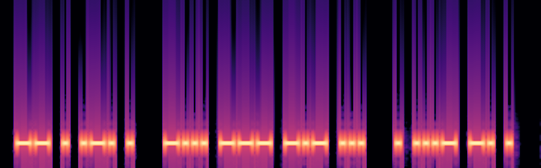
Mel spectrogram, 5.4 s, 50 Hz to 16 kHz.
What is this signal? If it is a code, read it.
Morse code, heard as a keyed tone, about 26 wpm, 600 Hz. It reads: MERE BOKS EVNE
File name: Korte ord DK 26wpm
